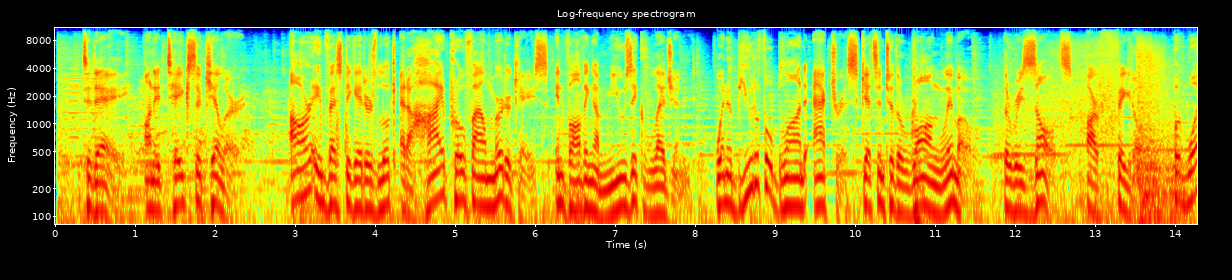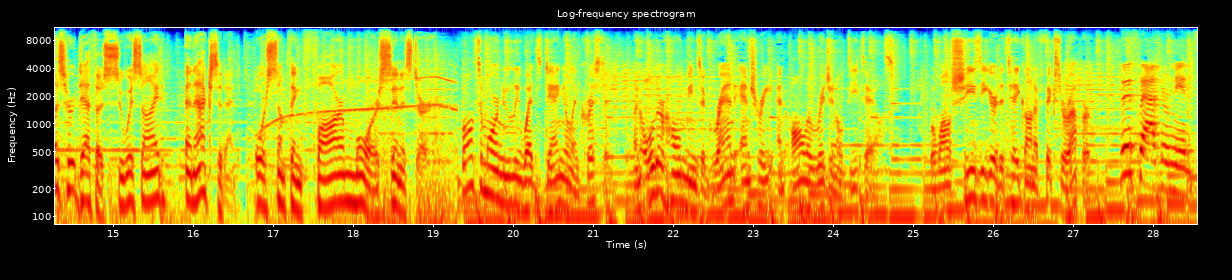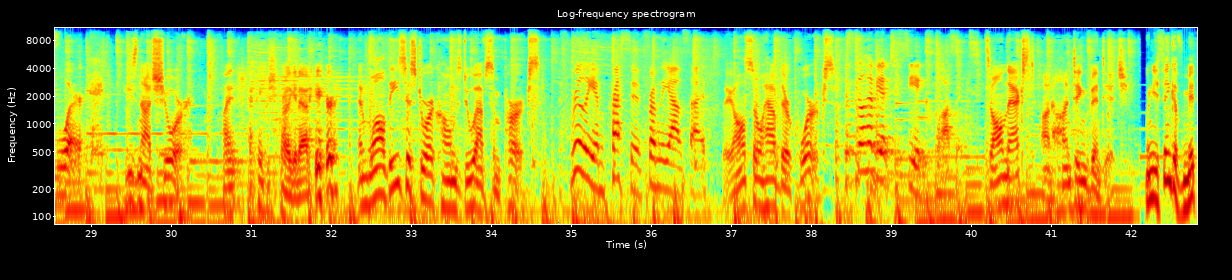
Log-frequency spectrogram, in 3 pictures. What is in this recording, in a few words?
narration men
